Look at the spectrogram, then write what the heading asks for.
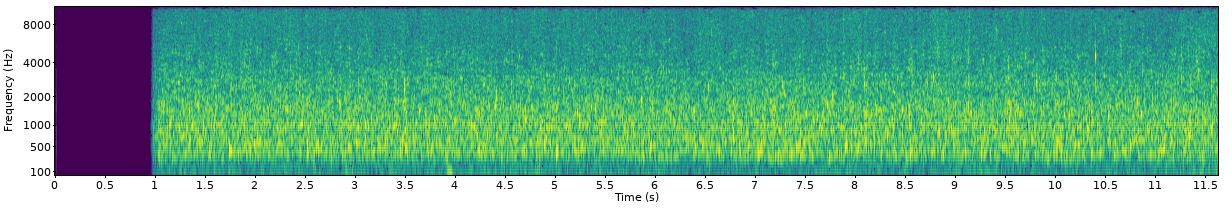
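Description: Steady sound of running water. It starts suddenly about a second in, after a moment of silence.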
